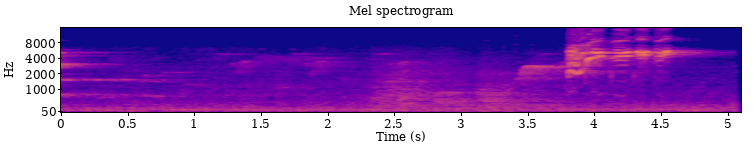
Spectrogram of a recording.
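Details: Green leafbird (cucak ijo mini) masteran song: faint, thin whistled notes and slurs for several seconds, then a loud, rich burst of rapid, buzzy, warbling trills near the end over a low background hum.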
